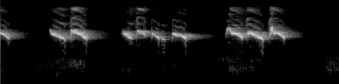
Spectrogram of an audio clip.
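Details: Freshly feathered white-crowned shama, known locally as Puteh Raja, in September 2021: three short, tumbling phrases of sweet, slurred whistles, each ending with falling notes, separated by brief silences.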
